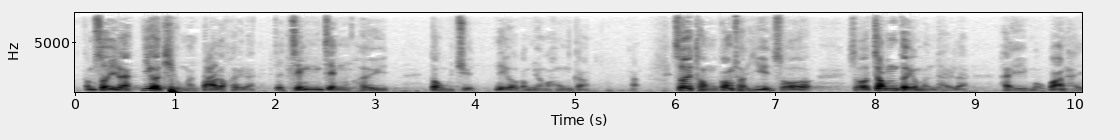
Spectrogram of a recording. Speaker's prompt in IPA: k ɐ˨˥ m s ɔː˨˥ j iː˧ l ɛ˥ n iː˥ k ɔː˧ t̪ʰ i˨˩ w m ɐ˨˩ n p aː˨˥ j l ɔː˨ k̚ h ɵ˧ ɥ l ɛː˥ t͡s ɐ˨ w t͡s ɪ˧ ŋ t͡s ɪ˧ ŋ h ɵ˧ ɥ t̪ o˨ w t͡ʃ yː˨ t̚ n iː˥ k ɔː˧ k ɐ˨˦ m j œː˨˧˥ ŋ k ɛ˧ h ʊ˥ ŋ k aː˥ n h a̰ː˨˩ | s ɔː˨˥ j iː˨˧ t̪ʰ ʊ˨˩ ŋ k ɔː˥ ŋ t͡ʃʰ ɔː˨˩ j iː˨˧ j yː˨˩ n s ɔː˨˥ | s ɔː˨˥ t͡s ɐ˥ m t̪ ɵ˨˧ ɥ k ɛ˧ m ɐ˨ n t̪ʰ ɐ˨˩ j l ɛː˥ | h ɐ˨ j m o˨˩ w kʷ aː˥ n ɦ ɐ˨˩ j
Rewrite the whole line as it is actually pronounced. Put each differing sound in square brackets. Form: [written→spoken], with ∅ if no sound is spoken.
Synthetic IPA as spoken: k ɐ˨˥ m s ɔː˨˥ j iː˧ l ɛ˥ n iː˥ k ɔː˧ t̪ʰ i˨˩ w m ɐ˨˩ n p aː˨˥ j l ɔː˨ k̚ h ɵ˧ ɥ l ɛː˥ t͡s ɐ˨ w t͡s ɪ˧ ŋ t͡s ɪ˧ ŋ h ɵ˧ ɥ t̪ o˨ w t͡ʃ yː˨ t̚ n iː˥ k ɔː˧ k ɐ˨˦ m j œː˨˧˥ ŋ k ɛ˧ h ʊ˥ ŋ k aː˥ n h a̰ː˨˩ | s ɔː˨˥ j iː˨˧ t̪ʰ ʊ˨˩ ŋ k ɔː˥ ŋ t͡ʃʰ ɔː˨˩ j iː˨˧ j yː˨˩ n s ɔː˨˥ | s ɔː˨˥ t͡s ɐ˥ m t̪ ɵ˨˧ ɥ k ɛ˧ m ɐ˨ n t̪ʰ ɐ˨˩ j l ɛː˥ | h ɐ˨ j m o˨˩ w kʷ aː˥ n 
